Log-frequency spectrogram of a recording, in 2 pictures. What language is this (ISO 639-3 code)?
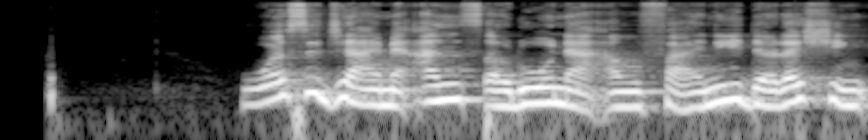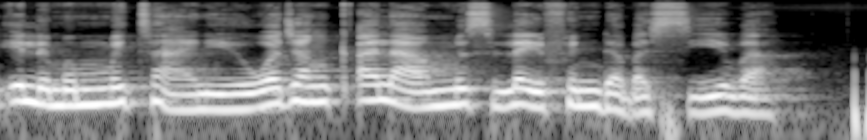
hau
